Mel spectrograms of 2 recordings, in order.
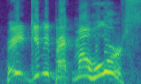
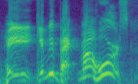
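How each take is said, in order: First: High, loud, slow hollering cowboy; cowboy yell. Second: High, loud cowboy holler through a laugh; laughing cowboy yell. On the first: Imitating a Red Dead voice actor, loud high cowboy yell. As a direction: holler like an angry cowpoke. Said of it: "that guy in Red Dead Redemption that's like". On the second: Mocking the striking voice actor with a laughing cowboy holler. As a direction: yell it again while cracking up. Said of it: "that guy's not gonna be going". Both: Retold or imitated.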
